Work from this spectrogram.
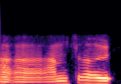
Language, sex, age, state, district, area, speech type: Goan Konkani, male, 18-30, Goa, Ponda, rural, conversation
